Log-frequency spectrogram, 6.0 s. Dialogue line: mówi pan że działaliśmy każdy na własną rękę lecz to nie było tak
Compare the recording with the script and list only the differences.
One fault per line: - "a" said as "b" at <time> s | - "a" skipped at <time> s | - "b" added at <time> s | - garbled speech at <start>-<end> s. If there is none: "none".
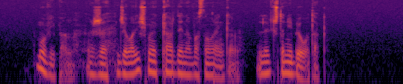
none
